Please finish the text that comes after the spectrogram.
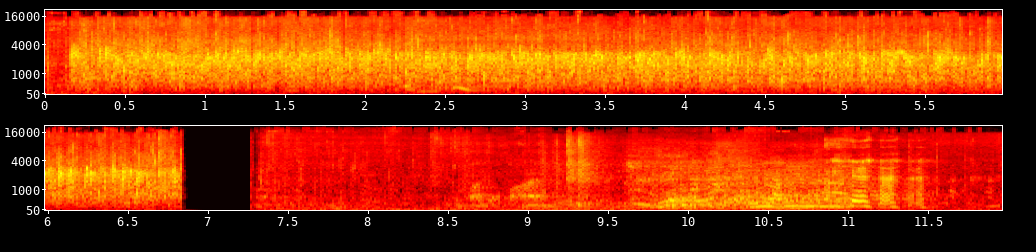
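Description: An audience welcomes panelists at a Q&A event with loud, sustained applause mixed with chatter. The clapping cuts off abruptly, and quieter murmuring and a voice follow.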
